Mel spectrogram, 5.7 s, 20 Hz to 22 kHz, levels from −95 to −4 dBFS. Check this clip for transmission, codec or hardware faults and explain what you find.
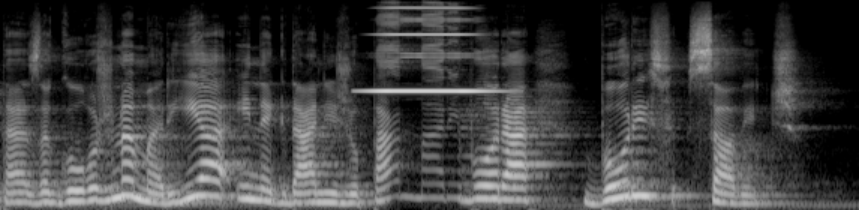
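One fault is present in the speech: loudspeaker feedback squeal from 2.34 to 3.49 s. A single 3.7 kHz tone swells over roughly a third of a second to about 10 dB above the speech. The microphone is hearing its own loudspeaker, and loop gain exceeds unity at that frequency, so the tone keeps reinforcing itself until the loop is broken.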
